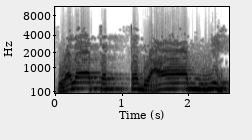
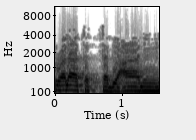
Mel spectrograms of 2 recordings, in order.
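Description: First: "تتبعانه" with a long aa and doubled n; higher, very slow "ولا تتبعانه" stressing the double n; doubled, heavy nun. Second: "تتبعاني" with a single, undoubled n; light, single nun. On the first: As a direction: hold the geminated n in "تتبعانه", tattabi'aanni. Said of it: "بالتشديد". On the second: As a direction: say "تتبعاني" slowly as tattabi'aani. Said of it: "بتخفيف النون". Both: Shown as a demonstration.

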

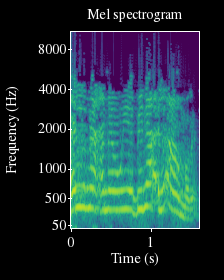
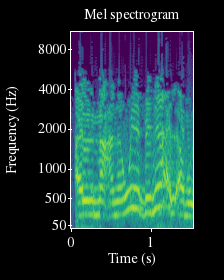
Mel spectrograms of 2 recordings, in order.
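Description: First: Raised, pointed emphasis for attention; emphatic repeat. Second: Said in the usual way. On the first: Shown as a demonstration. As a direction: hit بناء الأمر hard so the students take note. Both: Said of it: "التفت إخواني جيدا".

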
